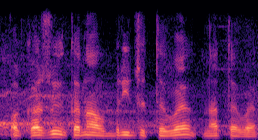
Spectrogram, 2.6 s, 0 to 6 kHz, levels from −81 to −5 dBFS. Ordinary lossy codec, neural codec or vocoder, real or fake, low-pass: Opus, 64 kbps; none; real; 5.4 kHz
